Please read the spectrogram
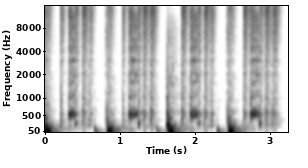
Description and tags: A drum loop played in my Yamaha e-drums
beat, drum, drum-loop, drums, loop, percussion, rhythm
